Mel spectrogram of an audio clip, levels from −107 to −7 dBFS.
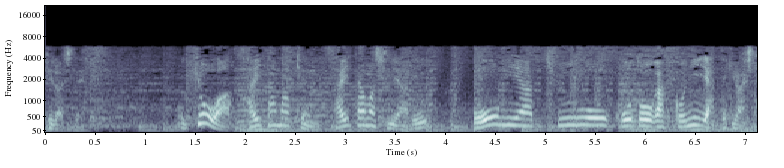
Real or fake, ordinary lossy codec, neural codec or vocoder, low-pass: fake; MP3, 24 kbps; vocoder, 44.1 kHz, 128 mel bands every 256 samples, BigVGAN v2; 7.2 kHz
